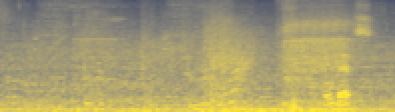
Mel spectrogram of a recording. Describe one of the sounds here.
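Blasts and whooshes from a fighting game ring out.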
